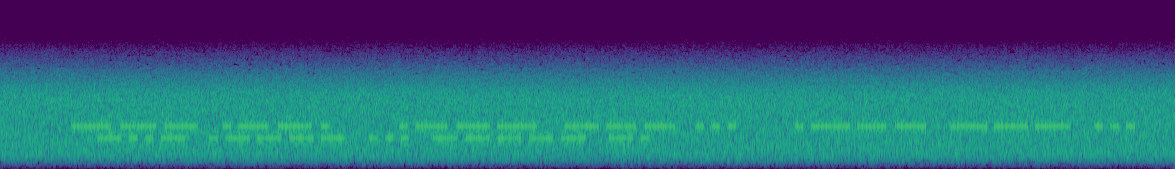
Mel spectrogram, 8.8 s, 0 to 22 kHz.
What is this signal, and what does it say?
Morse code, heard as two keyed tones, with heavy radio static. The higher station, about 20 wpm, 1020 Hz: OP JOS JOS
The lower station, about 20 wpm, 740 Hz: X1S0N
